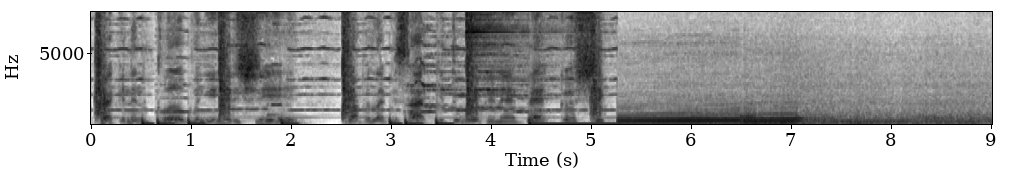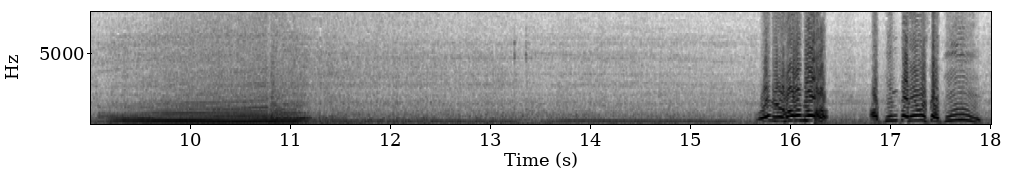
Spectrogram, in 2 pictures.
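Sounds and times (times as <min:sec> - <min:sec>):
motorcycle engine accelerating: 0:05.0 - 0:17.0.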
